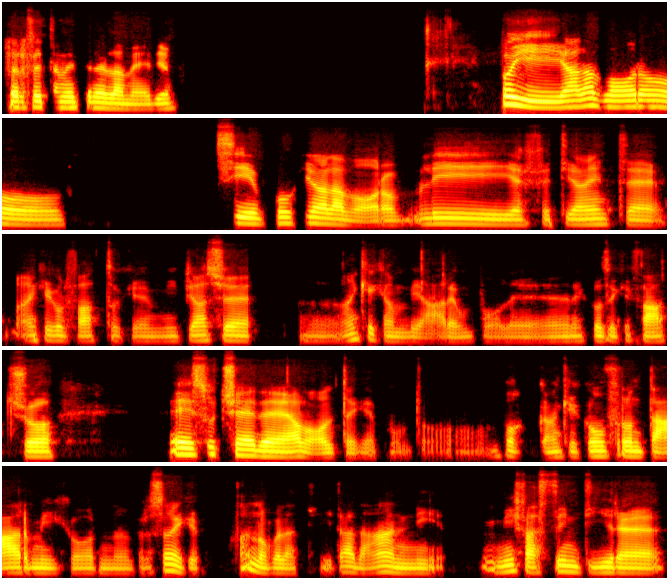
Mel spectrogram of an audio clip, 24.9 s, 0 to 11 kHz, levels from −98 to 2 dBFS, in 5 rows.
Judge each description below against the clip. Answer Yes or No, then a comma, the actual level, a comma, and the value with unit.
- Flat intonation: No, average, 3.7 semitones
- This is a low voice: Yes, low, 110 Hz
